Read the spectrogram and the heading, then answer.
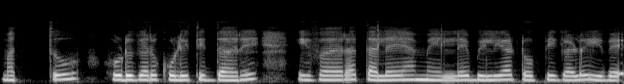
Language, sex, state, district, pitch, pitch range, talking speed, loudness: Kannada, female, Karnataka, Raichur, 205 Hz, 200-215 Hz, 85 wpm, -15 LUFS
